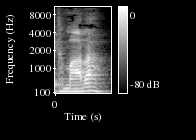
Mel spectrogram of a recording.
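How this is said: Tomato is said with a British accent. This is how the speaker's country says it. "we say tomato"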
